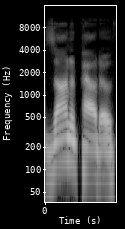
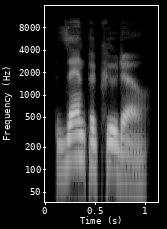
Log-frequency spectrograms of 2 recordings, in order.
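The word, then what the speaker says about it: Zanpakutō: What's that Zanapow thing?" Eno asked, saying it wrong. "Zanpakudo," Jeriah corrected.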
